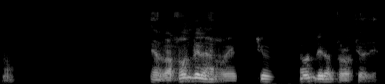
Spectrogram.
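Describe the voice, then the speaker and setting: Male writing teacher, husky and mellow, patient step-by-step explainer. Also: on the low side, lively intonation, unhurried. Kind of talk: online class lecture.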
